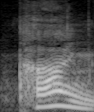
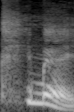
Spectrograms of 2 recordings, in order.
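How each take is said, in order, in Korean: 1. 긴 'ai' 모음이고, 끝의 'e'는 묵음입니다. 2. 짧은 'i' 모음이고, 끝의 'e'는 소리 납니다. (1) "이가 소리가 나지 않고" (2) "time을 팀에 이렇게 읽는 친구들도 있었는데 아니죠"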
